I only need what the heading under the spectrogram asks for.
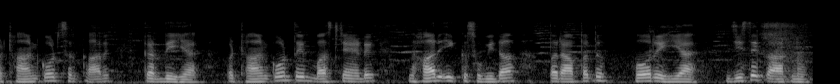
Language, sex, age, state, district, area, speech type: Punjabi, male, 18-30, Punjab, Pathankot, rural, spontaneous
